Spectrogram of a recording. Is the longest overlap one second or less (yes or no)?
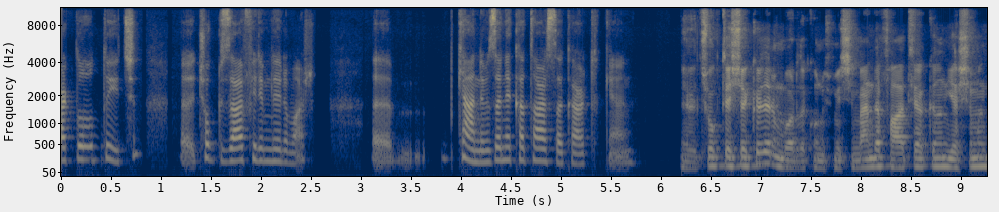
yes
